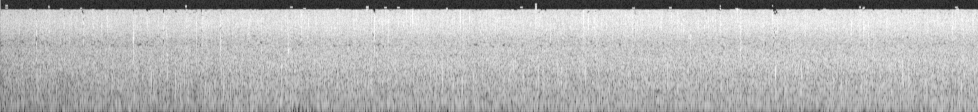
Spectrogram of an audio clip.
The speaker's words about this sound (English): The rain, of course, is the constant sound. It just keeps coming.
